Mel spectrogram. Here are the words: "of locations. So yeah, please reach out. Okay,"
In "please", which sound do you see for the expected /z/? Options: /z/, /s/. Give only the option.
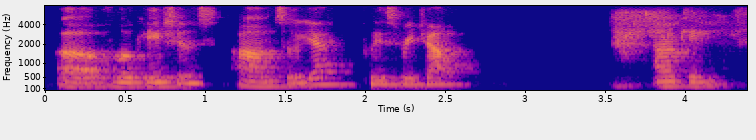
/z/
